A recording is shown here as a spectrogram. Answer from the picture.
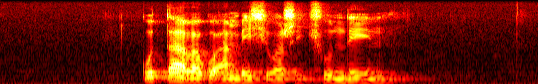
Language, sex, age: Tsonga, male, 25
